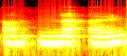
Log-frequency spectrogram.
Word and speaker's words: unknown: So, if I could spell unknown correctly, unknown, remember it's got a silent K in there.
